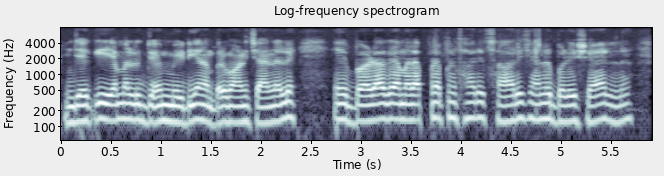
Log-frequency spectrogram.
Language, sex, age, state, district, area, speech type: Dogri, male, 18-30, Jammu and Kashmir, Udhampur, rural, spontaneous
